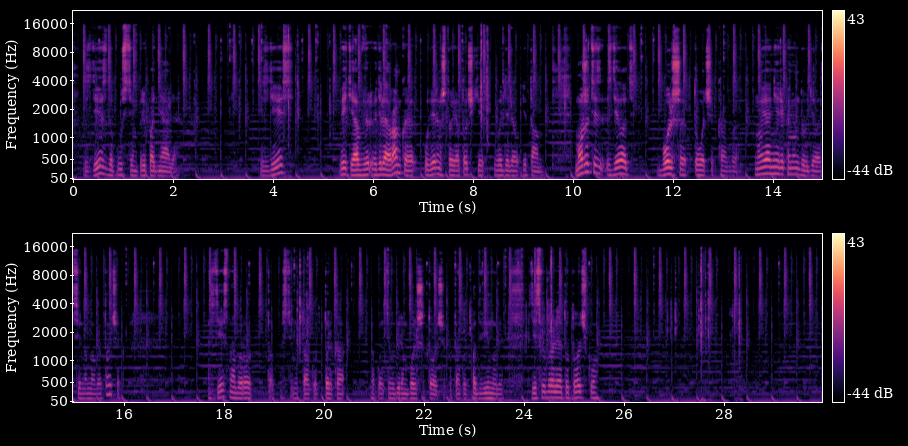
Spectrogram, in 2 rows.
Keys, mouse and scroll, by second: 1.2 click, 2.1 alt+middle click, 3.1 alt+click, 3.7 click, 4.2 w, 4.8 click, 6.3 click, 7.8 click, 8.2 ctrl+z, 8.6-9.7 typing, 9.7 middle click, 11.4 click, 12.0 alt+click, 13.0 click, 16.0 click, 17.2 click, 19.4 click, 19.5 ctrl+z, 21.2 click, 22.6 click, 22.8 q, 23.2 click, 23.9 click, 24.5 w, 26.6 click, 26.9 q, 27.5 ctrl+z, 28.2 w.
